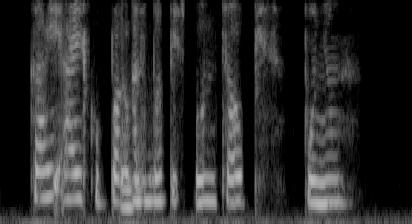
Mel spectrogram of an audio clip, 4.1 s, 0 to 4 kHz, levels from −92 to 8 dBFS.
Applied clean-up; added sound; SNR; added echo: neural diffusion model UNIVERSE++.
